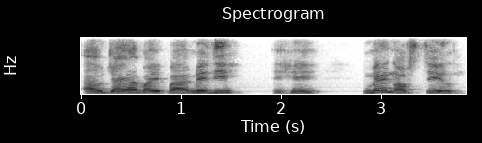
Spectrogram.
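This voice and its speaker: A woman with a Nigerian accent hosts a live online audio space, welcoming listeners one by one by name, some in her own dialect. Her medium-pitched voice is expressive, slow, sing-song and warm.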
